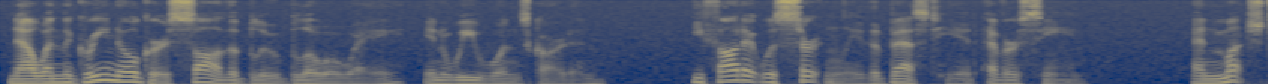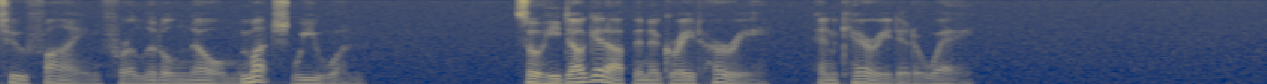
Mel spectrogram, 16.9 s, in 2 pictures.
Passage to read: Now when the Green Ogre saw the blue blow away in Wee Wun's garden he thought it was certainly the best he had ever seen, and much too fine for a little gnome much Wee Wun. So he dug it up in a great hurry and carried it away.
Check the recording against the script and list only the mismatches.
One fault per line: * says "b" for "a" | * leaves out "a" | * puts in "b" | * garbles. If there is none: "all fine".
all fine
